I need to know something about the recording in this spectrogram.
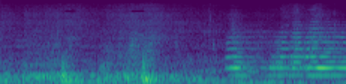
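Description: Military marching band: a steady drum beat in march time, about two beats a second, then the brass section comes in with held chords about one and a half seconds in.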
